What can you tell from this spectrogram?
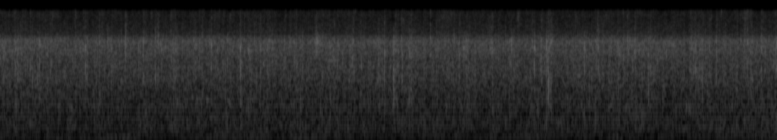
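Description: Light rain falling on a puddle and wet ground: a steady even hiss, with a few sharper ticks.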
